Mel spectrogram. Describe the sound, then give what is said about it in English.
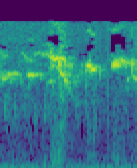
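Birds calling in a swamp, with quick, high chirps and tweets overlapping above a low, murky background hum in a brief burst. “This is the sound of a swamp.”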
